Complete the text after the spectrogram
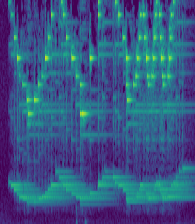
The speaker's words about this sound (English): that's actually the tune that plays when you hit Orlok's doorbell.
